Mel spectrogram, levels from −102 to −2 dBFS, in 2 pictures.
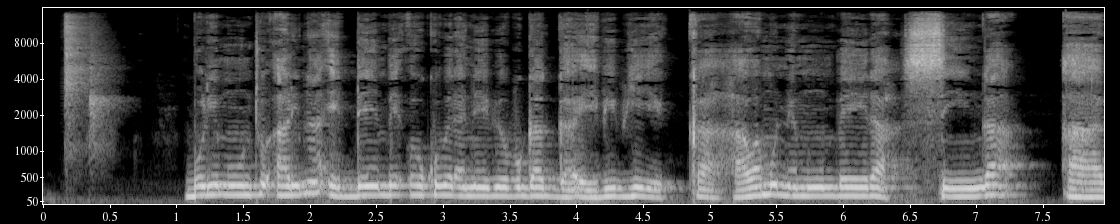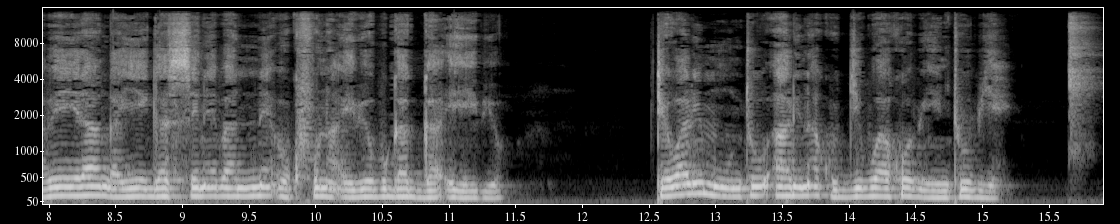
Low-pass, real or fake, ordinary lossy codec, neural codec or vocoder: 14.4 kHz; real; AAC, 48 kbps; none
